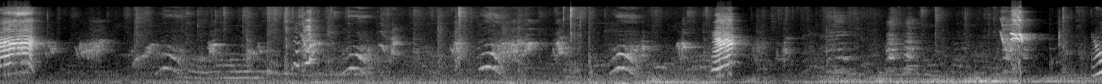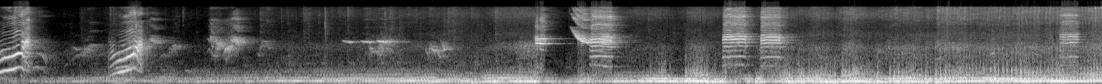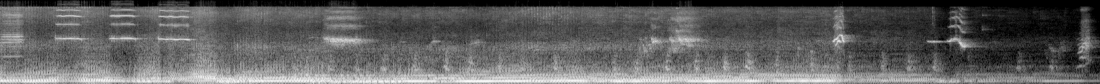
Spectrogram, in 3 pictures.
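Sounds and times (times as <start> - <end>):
loud engine running: 12.8 - 32.9
bird whistles and calls: 14.4 - 15.6, 21.6 - 24.1, 25.2 - 25.8, 28.5 - 29.2, 30.2 - 30.6.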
